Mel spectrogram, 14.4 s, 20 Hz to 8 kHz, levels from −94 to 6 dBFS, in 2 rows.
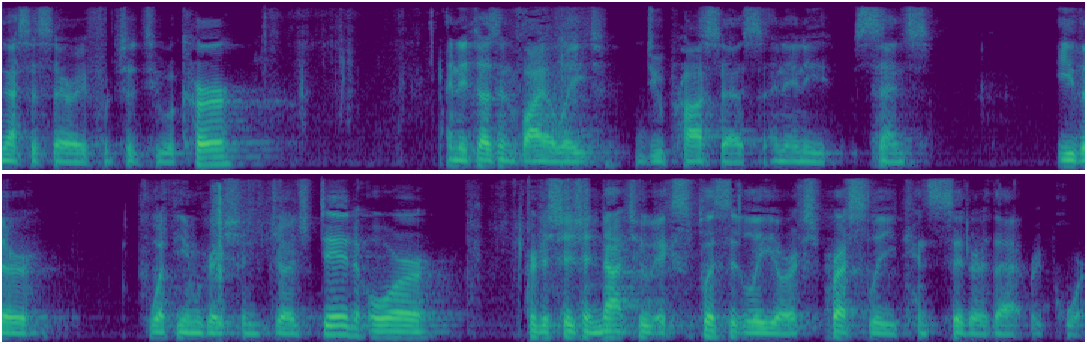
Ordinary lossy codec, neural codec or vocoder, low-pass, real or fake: AAC, 32 kbps; none; 7.2 kHz; real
